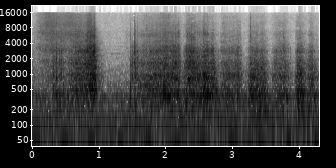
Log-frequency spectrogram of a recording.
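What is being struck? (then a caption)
Corrugated cardboard box. Long glittery nails on both hands scratch the lid of a hollow, printed corrugated cardboard box. Steady, raspy strokes come in bursts with short pauses. The scrape is dry and papery, centered in the mids, with a light bright edge.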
